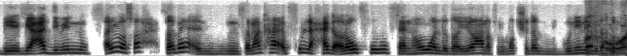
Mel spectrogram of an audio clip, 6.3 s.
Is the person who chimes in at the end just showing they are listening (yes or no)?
no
